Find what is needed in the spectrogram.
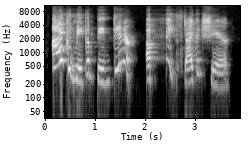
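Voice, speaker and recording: A woman uses a put-on character voice with a high pitch. She speaks at a fairly slow pace. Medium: read story. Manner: gentle.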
